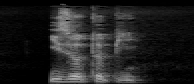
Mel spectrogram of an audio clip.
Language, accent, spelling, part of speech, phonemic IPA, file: French, France, isotopie, noun, /i.zɔ.tɔ.pi/, LL-Q150 (fra)-isotopie.wav
- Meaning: isotopy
